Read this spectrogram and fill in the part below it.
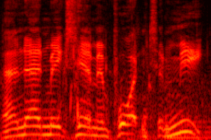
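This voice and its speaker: A man's voice: fairly high pitch, normal speed, vocal fry, noisy background. A man playing a wisecracking, gritty mob enforcer in a video game, with a hard-boiled delivery. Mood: cocky, irritated. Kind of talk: hard-boiled narration and game cutscene dialogue.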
